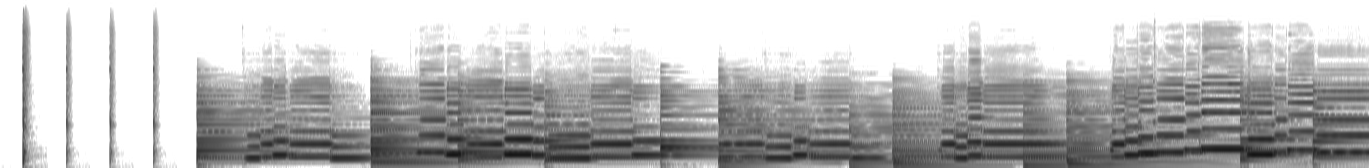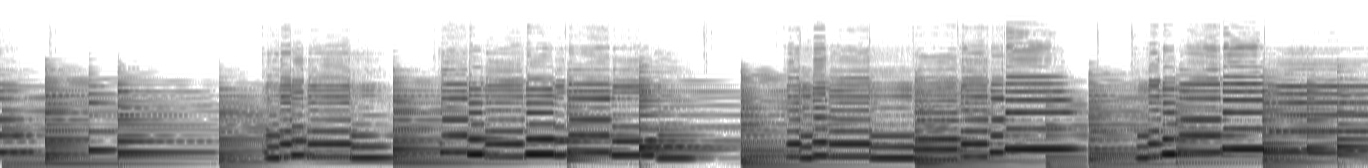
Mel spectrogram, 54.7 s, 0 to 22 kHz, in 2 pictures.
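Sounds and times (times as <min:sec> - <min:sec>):
jazz tenor saxophone: 0:04.0 - 0:54.7.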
